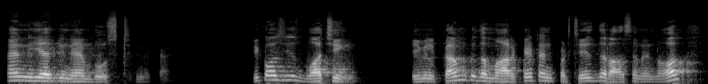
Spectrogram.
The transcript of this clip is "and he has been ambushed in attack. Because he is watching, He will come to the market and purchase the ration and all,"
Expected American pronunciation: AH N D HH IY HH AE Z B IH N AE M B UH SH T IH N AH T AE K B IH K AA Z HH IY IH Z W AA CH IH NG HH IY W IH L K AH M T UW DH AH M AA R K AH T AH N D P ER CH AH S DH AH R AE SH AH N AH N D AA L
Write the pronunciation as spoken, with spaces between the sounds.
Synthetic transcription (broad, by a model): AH N D HH IY HH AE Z B IH N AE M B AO S T IH N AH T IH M B IH K AA Z HH IY IH Z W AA CH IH NG HH IY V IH L K AH M T UW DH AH M AA R K AH T AH N D P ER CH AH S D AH R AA S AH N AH N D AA L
